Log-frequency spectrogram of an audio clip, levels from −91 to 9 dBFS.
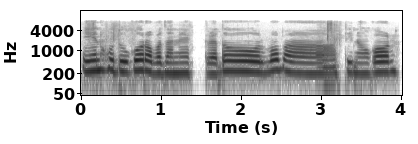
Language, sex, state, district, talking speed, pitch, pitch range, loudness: Chakma, female, Tripura, Unakoti, 150 wpm, 230 Hz, 215-245 Hz, -15 LUFS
